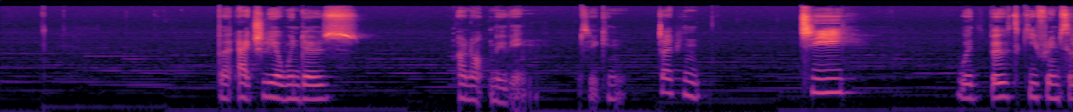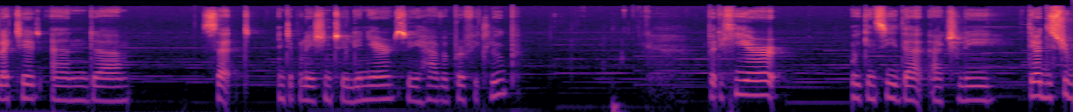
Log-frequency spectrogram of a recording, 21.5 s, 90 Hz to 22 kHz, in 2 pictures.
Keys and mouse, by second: 1.8 space, 3.9 t, 6.4 space, 19.2 space, 20.2 click.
